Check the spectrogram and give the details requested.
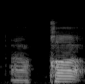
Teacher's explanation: a uvular stop with a slow release. So you have this long affricate.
